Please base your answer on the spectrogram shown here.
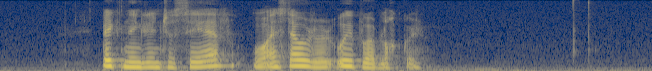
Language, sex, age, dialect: Faroese, female, 36-60, Norðurstreymoy/Eysturoy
